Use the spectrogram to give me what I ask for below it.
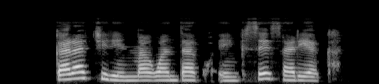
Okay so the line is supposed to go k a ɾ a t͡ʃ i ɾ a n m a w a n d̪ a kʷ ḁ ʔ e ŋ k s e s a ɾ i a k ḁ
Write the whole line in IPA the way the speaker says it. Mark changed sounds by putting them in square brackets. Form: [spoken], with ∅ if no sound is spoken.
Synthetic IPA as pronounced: k a ɾ a t͡ʃ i ɾ [i] n m a w a n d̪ a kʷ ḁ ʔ e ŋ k s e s a ɾ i a k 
